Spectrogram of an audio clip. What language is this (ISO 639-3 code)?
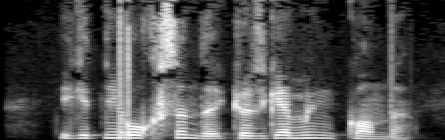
uzb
